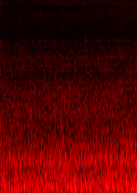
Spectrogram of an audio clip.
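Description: Steady low rumbling outdoor background noise with no distinct events.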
